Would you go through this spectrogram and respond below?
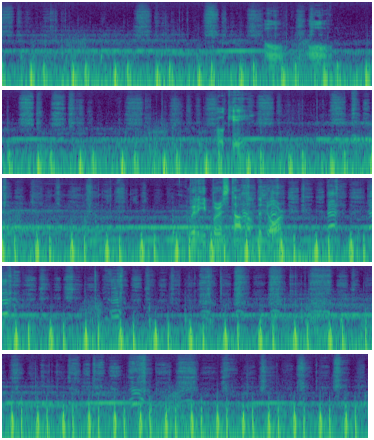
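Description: A throbbing heartbeat pulses steadily through the Call of Cthulhu video game, quickening over a low hum as the pressure builds; a player speaks briefly above it.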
